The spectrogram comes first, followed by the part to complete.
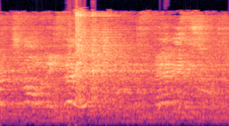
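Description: Loaded deadlift barbell with bumper plates set down on the lifting platform after the lift, with one sharp thud about two-thirds of a second in, over voices.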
